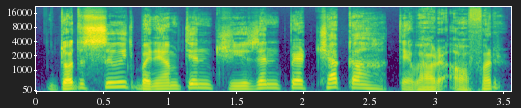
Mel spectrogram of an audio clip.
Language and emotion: Kashmiri, neutral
